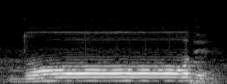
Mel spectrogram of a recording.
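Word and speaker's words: ضاد: তো উচ্চারণের মাখরাজটা হবে, এই জিহ্বার গোড়াটা উপরের যে দাঁতগুলো রয়েছে, উপরের দাঁতের এই পাশে 5টি দাঁত, এই পাশে 5টি দাঁত, এই 5টি দাঁতের গোড়ার সাথে জিহ্বার গোড়াটাকে লাগাইয়া উচ্চারণ করতে হবে।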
